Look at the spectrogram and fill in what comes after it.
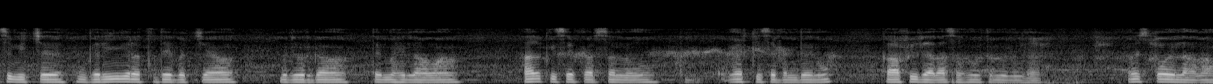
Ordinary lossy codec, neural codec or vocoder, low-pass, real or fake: none; autoencoder, 48 kHz, 32 numbers a frame, DAC-VAE, trained on Japanese speech; 5.4 kHz; fake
